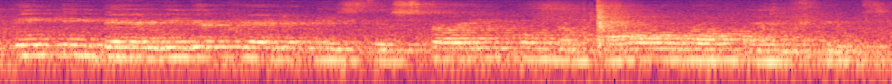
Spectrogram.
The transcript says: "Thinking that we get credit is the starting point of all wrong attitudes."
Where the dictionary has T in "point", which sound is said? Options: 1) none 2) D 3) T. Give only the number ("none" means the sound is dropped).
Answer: 1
